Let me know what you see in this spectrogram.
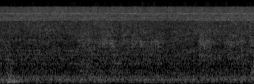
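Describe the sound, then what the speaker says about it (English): Kitchen tap water runs steadily into a sink, a close, even hiss of flow with no voices. "I'm going to go talk a little softer so y'all can hear all the water"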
